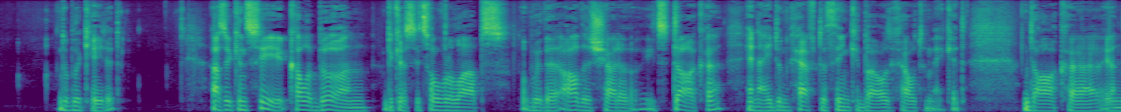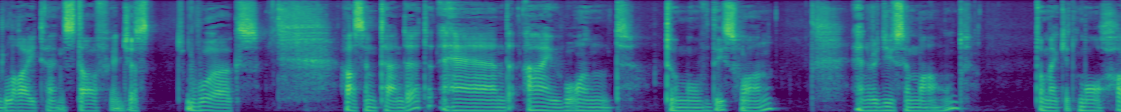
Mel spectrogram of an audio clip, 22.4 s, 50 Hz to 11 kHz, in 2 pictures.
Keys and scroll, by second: 20.4 Down, 21.6 Up, 21.8 Down.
